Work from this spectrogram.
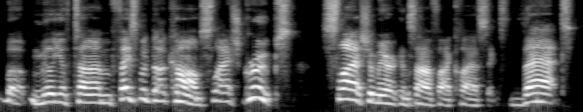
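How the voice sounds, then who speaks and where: A man's voice: high voice, animated, measured pace, bright, forceful tone. A man hosting a casual, informal panel chat, correcting himself as he goes. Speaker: host.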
